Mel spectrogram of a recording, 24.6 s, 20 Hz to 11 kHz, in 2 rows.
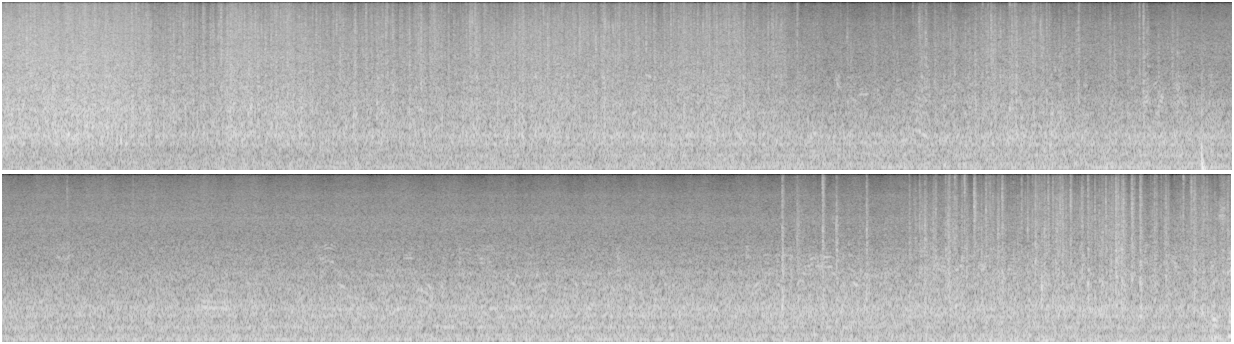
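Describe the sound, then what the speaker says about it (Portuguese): Heavy rain drumming on the cockpit windshield of a Boeing 737-800 in turbulent weather, a loud, dense, continuous patter with occasional sharper hits throughout. "Você já vai escutando o barulho do impacto da chuva no para-brisa."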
